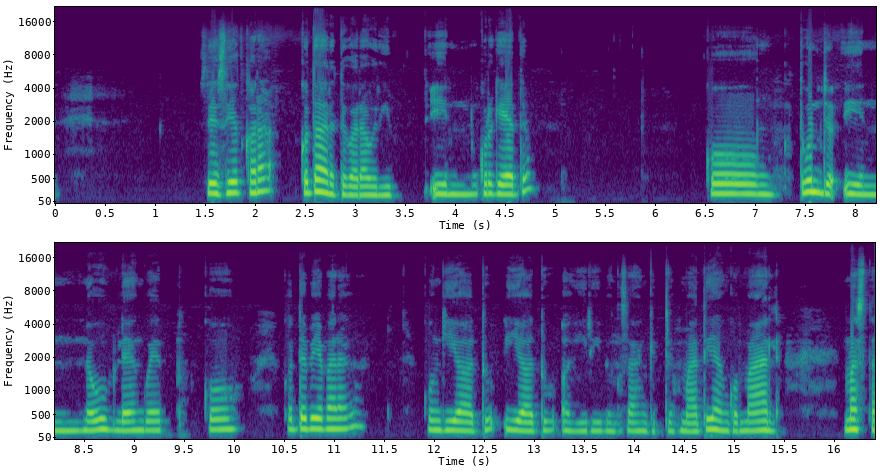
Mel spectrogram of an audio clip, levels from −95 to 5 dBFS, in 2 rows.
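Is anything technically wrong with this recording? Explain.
Yes. The speech has hard clipping on its loudest moments, five times: 1.57 to 1.79 s, 2.53 to 2.70 s, 4.52 to 4.57 s, 7.53 to 7.57 s and 16.18 to 16.21 s. The peaks there exceed what the signal chain can pass by about 1 to 3 dB, so their tops are sliced flat. Those squared-off crests generate harmonics high in the spectrum, heard as brief crackle on the peaks.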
